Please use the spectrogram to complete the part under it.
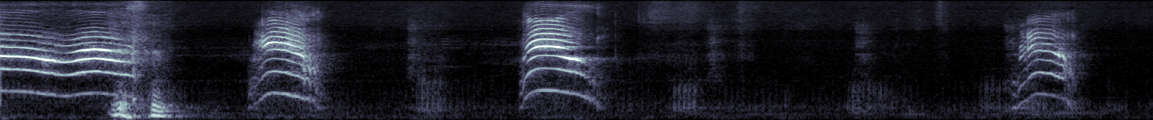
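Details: Hungry kitten meowing while eating, indoors: four high, clear harmonic meows, each rising then falling, spaced about two seconds apart, with a brief low thump between the first two and a woman's quiet speech in Indonesian nearby.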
